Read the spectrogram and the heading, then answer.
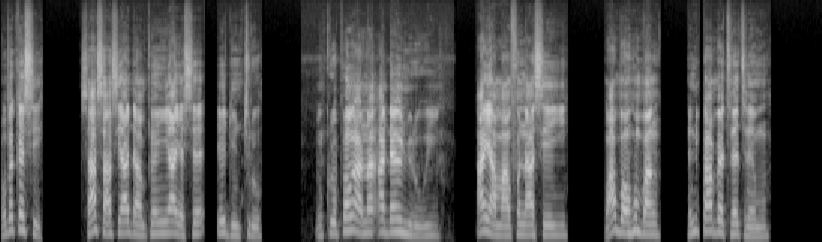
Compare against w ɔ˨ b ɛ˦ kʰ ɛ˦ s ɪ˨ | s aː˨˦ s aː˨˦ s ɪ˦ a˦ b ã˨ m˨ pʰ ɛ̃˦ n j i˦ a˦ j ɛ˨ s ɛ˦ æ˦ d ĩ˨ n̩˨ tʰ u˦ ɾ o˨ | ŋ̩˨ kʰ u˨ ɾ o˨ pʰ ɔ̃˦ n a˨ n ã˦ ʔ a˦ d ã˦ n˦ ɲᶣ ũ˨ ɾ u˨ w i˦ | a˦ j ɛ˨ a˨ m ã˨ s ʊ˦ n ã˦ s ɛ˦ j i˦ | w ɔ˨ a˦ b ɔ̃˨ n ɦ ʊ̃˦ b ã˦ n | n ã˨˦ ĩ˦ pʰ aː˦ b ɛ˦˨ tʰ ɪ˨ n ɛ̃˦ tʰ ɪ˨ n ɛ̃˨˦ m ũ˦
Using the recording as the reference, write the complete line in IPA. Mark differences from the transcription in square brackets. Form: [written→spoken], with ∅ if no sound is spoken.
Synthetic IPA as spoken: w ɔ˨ b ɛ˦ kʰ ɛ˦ s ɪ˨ | s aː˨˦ s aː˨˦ s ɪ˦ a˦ [b→d] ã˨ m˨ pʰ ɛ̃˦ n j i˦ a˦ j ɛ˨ s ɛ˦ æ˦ d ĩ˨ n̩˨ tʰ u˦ ɾ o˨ | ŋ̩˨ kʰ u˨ ɾ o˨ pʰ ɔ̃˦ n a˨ n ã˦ ʔ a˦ d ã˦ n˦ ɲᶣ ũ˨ ɾ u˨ w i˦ | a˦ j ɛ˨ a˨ m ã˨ [s→f] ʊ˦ n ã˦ s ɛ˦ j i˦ | w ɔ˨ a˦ b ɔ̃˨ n ɦ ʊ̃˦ b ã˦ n | n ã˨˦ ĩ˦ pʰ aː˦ b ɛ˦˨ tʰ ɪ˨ n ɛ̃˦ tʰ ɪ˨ n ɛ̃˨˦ m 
